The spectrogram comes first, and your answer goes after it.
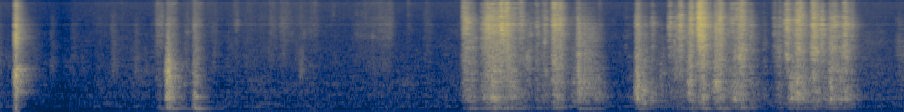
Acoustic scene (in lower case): kitchen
